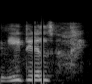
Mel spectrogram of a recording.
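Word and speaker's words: Gnetales: यहाँ पे आप जो यहाँ पे देख सकते हैं, यहाँ पे जी साइलेंट रहते हैं, इनको हम पढ़ते हैं नी टेल्स।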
